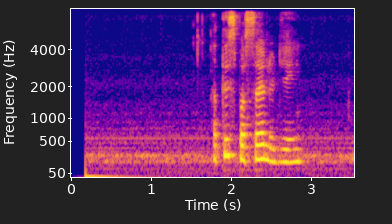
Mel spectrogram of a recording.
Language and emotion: Russian, neutral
